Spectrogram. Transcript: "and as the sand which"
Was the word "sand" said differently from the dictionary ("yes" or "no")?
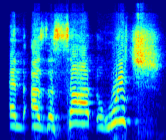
yes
